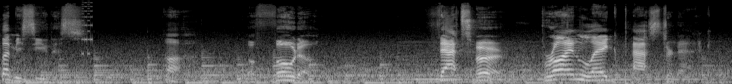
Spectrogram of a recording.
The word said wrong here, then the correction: Brynleigh: I think it's pronounced Bryn Lee.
